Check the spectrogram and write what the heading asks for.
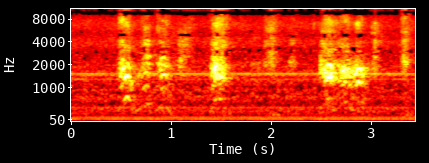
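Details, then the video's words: A Papillon and a Pomeranian at play: short, high-pitched yips in three small clusters, over a steady electrical hum. "Papillon 🦋🦋🦋and pomeranian dog play time"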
